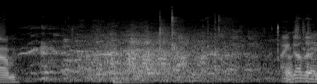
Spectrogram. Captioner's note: audience laughs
